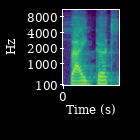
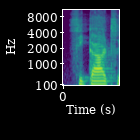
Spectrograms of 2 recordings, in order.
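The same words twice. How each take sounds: First: साइकट्स with an "s" start and long "eye" vowel, SAI-kats; साइकट्स, first syllable rhyming with "sigh"; pronunciation variant. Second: सिकाट्स with a short "si" and long second vowel, si-KAATS; सिकाट्स, opening on short "si", not "sigh"; pronunciation variant. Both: Shown as a demonstration. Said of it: "अलग-अलग pronunciation है".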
